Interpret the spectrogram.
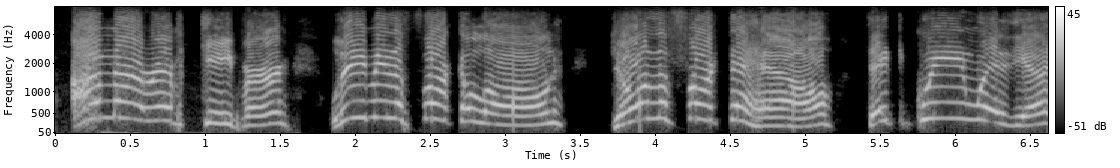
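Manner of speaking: high, loud mock fury; fake mad. Streamer showing chat he can fake being mad. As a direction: rant as if furious, but it's an act. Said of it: "I can pretend to be mad".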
